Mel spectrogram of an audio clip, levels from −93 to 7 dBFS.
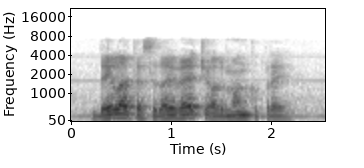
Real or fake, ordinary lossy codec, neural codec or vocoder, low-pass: real; none; none; 7.2 kHz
